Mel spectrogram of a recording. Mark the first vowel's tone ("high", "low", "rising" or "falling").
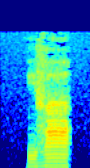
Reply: low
